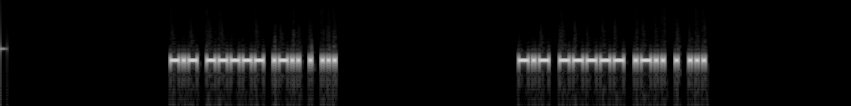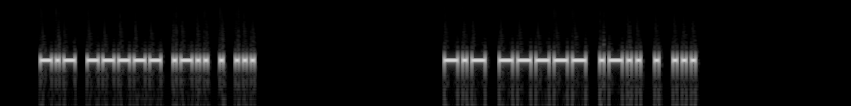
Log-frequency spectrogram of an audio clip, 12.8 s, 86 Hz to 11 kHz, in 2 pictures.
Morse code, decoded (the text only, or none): K0LES K0LES K0LES K0LES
